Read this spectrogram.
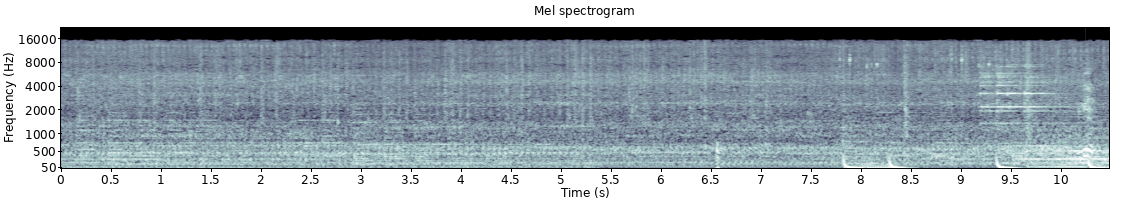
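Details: Suzuki Avenis 125 scooter that had no idle and stalled, after cleaning the ISC and manually calibrating it (turned eight times back): now holds an even, steady idle without stumbling, music in background.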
